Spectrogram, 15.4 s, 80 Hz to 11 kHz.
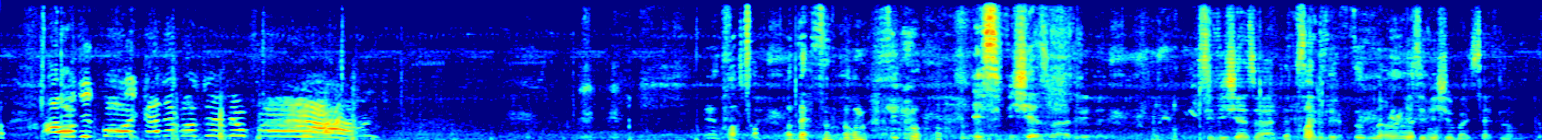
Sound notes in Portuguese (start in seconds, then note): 5.5 risada suave; 14.5 risada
